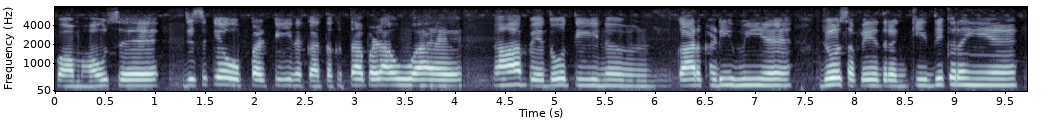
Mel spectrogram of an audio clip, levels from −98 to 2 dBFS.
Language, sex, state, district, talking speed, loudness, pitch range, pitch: Hindi, female, Bihar, Bhagalpur, 155 wpm, -16 LUFS, 205-225 Hz, 215 Hz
